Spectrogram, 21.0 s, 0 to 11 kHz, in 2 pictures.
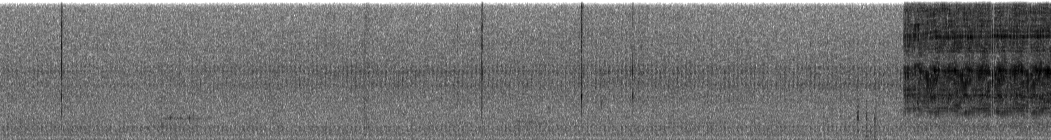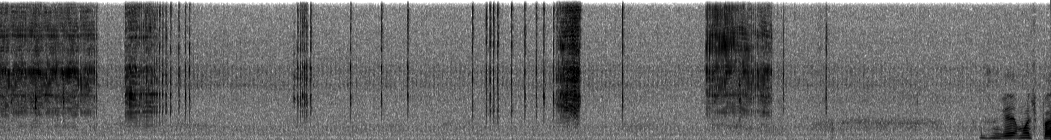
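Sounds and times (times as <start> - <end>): fly reel ratchet buzzing: 8.5 - 20.0.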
